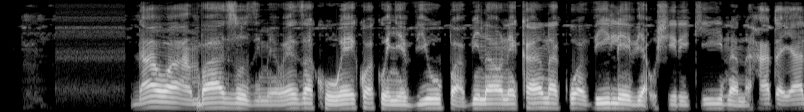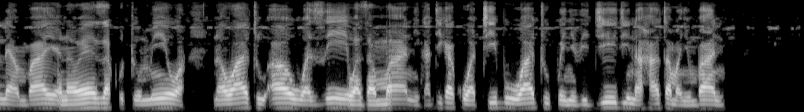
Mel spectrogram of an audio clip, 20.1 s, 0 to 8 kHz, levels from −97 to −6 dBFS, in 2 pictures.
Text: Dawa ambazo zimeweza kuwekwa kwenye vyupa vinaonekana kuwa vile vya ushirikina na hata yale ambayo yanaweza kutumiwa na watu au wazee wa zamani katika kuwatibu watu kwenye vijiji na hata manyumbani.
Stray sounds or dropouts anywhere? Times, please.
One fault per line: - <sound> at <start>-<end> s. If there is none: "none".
none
